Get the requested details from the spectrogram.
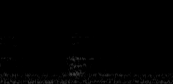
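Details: Stethoscope auscultation of a 32-year-old man's back during a nursing respiratory assessment, one deep breath in and out; soft airflow, no wheeze or crackles; loud, clear breath sounds in all four quadrants: normal breath sounds.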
